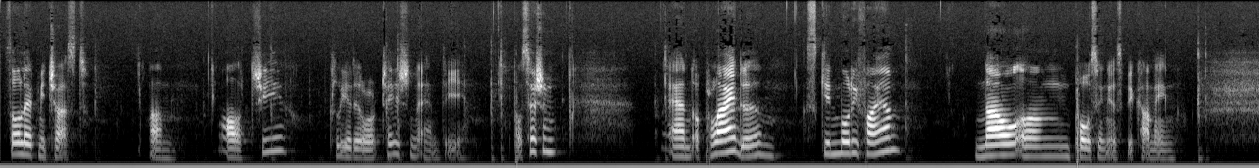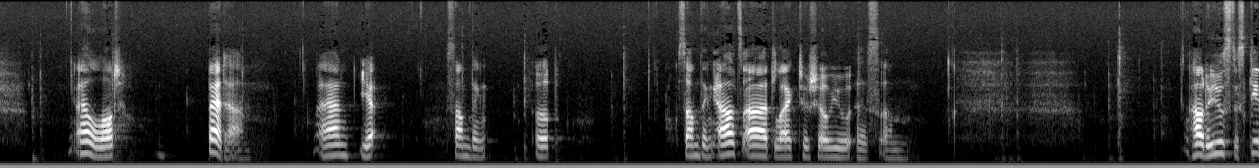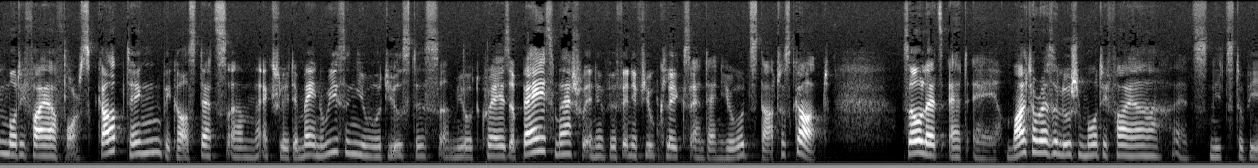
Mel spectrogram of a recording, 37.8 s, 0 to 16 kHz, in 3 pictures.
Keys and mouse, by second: 0.3 ctrl+g, 2.6 alt+g, 3.8 alt+r, 4.8 Tab, 6.4 Tab, 7.3-8.8 drag, 9.0 click, 10.1 middle click, 11.0 right click, 11.0-12.6 drag, 11.8 KP_1, 12.7 click, 12.9 KP_3, 13.5 r, 14.6 right click, 14.8 r, 17.0 r, 17.4-19.8 right drag, 18.6 r, 20.3-22.2 drag, 20.7 right click, 21.0 r, 21.9 middle click, 22.4 a, 22.6 click, 22.6 a, 23.6 alt+r, 24.9 Tab, 25.6 Tab, 27.8 right click, 28.4 middle click, 29.3 right click, 29.3-33.4 middle drag, 33.4-35.2 drag, 36.8-37.7 drag.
